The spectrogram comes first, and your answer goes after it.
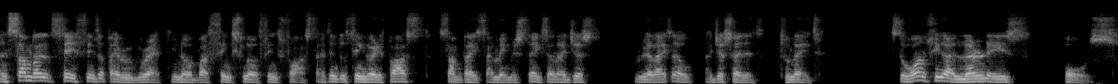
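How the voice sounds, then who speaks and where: With a quiet background behind him, a man speaks fairly quickly and shows ordinary pitch variation. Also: medium pitch for a man. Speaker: project manager. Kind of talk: panel discussion. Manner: fast.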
